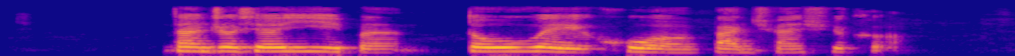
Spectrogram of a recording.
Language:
Chinese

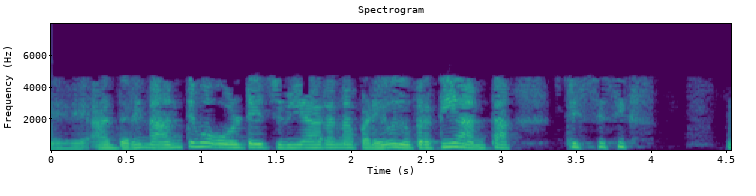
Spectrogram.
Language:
Kannada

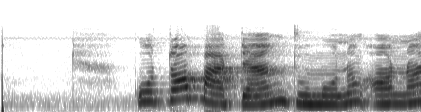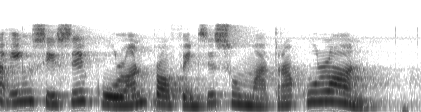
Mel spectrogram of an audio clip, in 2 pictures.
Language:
Javanese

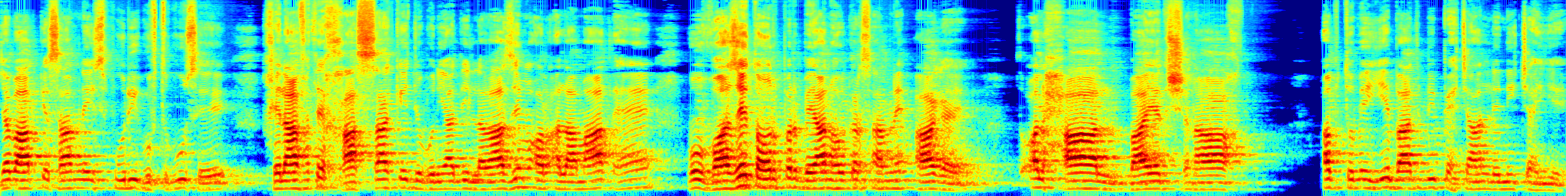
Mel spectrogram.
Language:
Urdu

